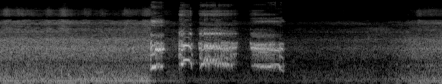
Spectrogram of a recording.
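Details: Short, abrupt crow from a red junglefowl decoy bird, four quick harsh bursts over about a second against a steady background hum.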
